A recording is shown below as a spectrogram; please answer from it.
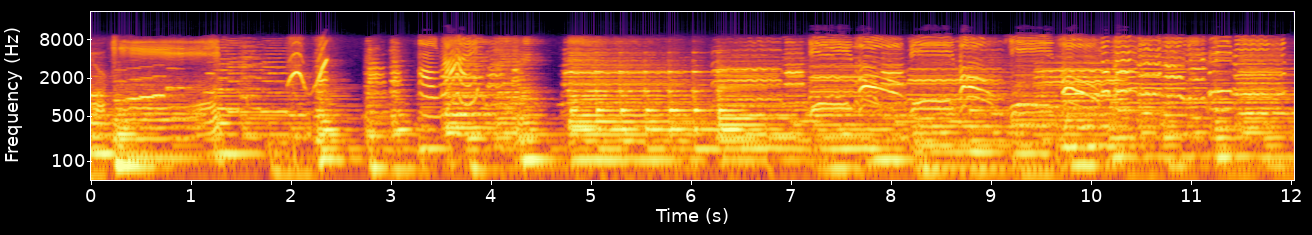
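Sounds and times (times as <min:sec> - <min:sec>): orchestral cartoon music: 0:00.0 - 0:12.0
squeaky cartoon animal cries: 0:00.2 - 0:02.2, 0:03.3 - 0:04.3, 0:06.3 - 0:12.0.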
